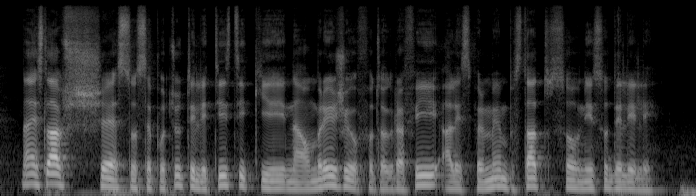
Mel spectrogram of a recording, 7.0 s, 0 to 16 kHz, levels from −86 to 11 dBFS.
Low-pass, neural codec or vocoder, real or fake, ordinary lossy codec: 14.4 kHz; autoencoder, 48 kHz, 128 numbers a frame, DAC-VAE, trained on Japanese speech; fake; none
